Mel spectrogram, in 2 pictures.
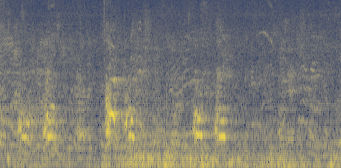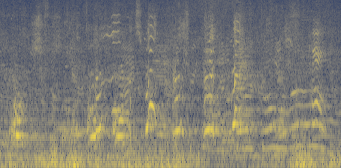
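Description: A dog barking repeatedly, short barks coming in quick runs of several at a time.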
